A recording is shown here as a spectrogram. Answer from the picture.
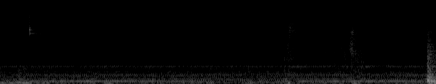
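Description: Near silence: room tone with a faint steady hum and a few soft ticks.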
